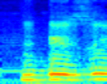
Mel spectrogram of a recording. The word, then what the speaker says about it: busy: They will pronounce it as busy. B-Z, okay, not B-U-S-Y, boo and C, busi.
